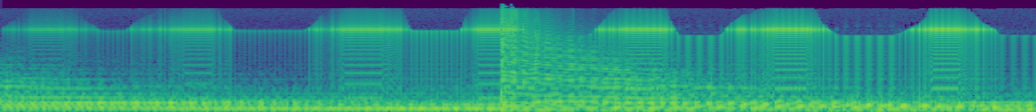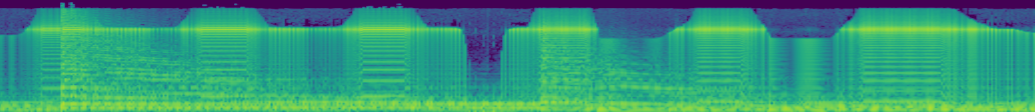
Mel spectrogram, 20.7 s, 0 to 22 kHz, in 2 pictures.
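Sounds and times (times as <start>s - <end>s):
raw oscillator ring modulation: 0.2s - 2.4s, 3.0s - 20.6s.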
